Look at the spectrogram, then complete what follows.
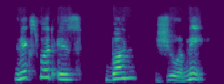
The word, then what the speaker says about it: journée: No, it's not journée. I know looking at the double E's, you would be wanting to say journée, but actually it's journée. As if there were N-A-Y, like day, it's pronounced similarly, journée, and it means good day.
